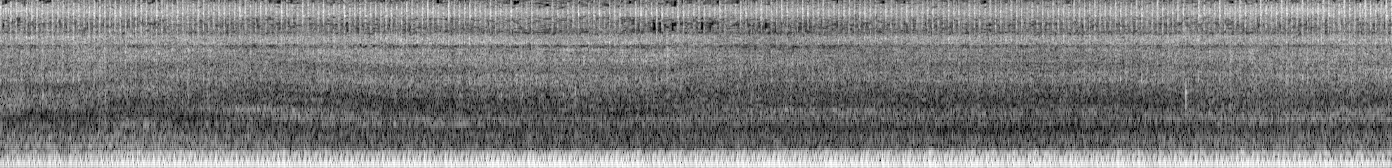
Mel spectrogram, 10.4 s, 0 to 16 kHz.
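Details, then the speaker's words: MK4 VW GTI after sensor replacement, started right up: an even, steady idle with a low smooth pulse and no knocks, misses or ticks; normal idle. "so it's running good now it started right up guys no problem"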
